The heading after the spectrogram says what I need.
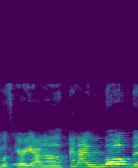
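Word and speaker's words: Aireana: everyone her name was ariana and i love the name ariana again not ariana but ariana a-i-r-e-a-n-a ariana i love the name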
